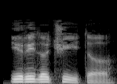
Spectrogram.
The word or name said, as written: iridocito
